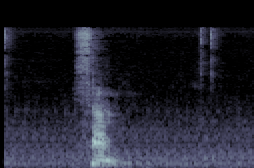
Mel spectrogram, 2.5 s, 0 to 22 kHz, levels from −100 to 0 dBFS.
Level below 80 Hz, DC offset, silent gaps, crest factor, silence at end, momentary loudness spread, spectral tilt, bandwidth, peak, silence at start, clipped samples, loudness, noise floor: -62 dBFS; under 0.1%; none; 24 dB; 0.15 s; 26 LU; -4 dB/octave; 11.5 kHz; -14 dBFS; 0.05 s; under 0.1%; -34 LUFS; -57 dBFS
